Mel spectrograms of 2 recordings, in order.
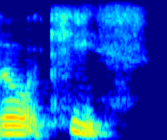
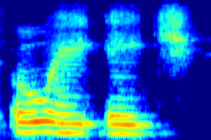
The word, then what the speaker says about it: Oakes: It's actually, most people pronounce it Oakes. I've probably been pronouncing it wrong all this time. I don't know. Oakes is what I always said. It's Oahques.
